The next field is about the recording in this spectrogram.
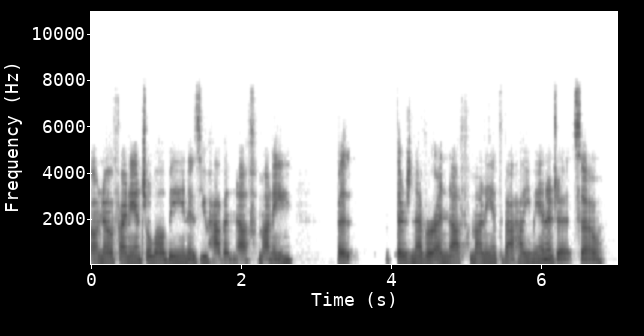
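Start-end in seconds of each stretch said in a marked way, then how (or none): none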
